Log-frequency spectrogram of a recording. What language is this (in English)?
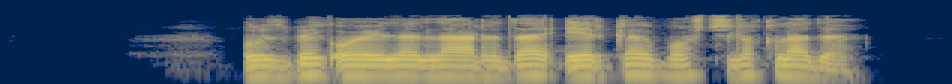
Uzbek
